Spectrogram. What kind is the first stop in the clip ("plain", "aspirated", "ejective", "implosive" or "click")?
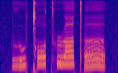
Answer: click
